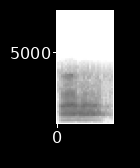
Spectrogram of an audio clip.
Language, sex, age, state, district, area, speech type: Dogri, male, 18-30, Jammu and Kashmir, Udhampur, urban, conversation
